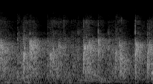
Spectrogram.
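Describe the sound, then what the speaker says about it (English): Audience applause for Representative Munira at a community gathering: a steady wash of many hands clapping at moderate volume, swelling in small surges across the brief stretch. "Let's give another round of applause for Representative Munira."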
